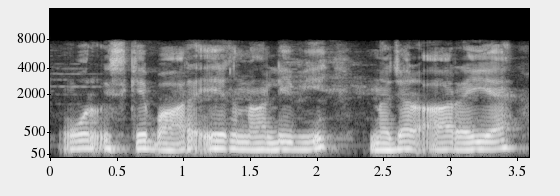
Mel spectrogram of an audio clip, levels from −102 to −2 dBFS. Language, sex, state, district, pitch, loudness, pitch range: Hindi, male, Uttar Pradesh, Shamli, 140 Hz, -14 LUFS, 130-150 Hz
